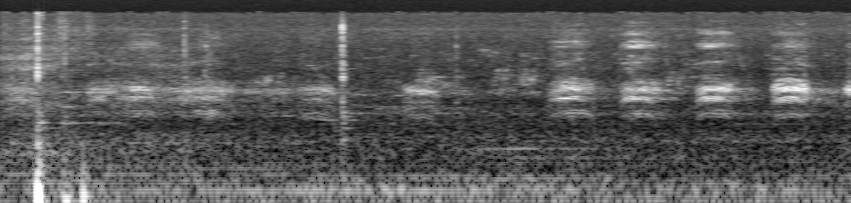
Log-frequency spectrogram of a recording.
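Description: A bird calling over and over, about two calls a second, through the second half. A short knock comes near the start, followed by two fainter ones.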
